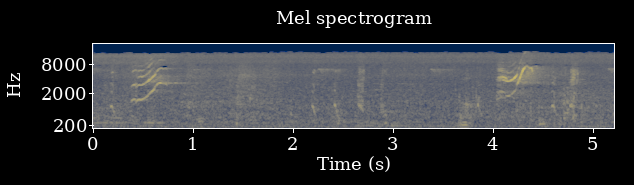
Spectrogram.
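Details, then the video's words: Hungry baby monkey Lucie crying for milk: two brief, shrill, twisting squeals about four seconds apart, sweeping up and down, with faint clicks and rustles between them. "Lucie Very Pitiful Need Milk Crying"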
